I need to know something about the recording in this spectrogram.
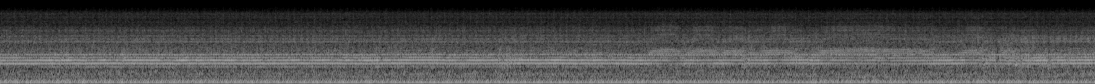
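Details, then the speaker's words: BMW E30 M52 turbo idling on first start: a steady mid-pitched power steering pump whine over the even idle that doesn't ease off. The ATF is half air bubbles, and the pump is left running to purge the air but is still noisy. "How we get that air out? Just let it pump. I did break mine. it's still making sound."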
